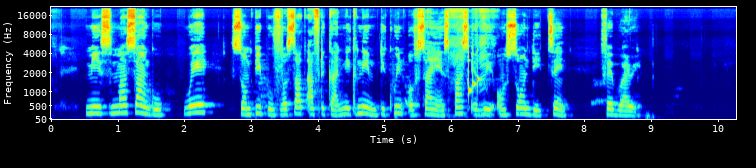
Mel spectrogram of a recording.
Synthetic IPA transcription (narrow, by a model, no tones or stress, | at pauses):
mismasãŋɡo | wɛ | sɔ̃mpipulfɹɔ̃saʊtʰa̰fɹikaneknẽmdikwĩnɔfsajãnspaseweʔɔ̃nsɔ̃ndetʰɛ̃n | fɛbɹuaɹi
